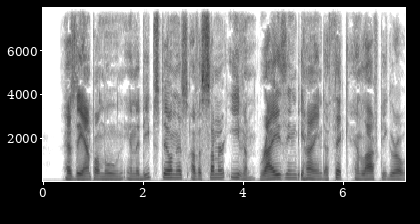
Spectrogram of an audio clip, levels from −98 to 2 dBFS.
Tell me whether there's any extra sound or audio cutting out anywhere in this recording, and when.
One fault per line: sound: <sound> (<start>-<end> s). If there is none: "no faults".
sound: dropout (5.1-5.2 s)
